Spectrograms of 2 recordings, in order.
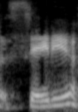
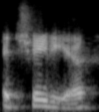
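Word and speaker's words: acedia: struggling from what's called, it's sometimes pronounced asadia, sometimes pronounced achadia, or sloth.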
